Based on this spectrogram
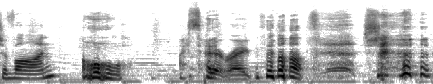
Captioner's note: laughing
